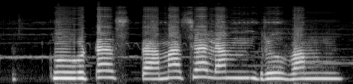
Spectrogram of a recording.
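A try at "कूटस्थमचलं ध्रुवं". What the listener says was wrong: ధ్రువం, అక్కడ ఒత్తుధ ఉంది కదా, తాత దద్ధ అంటాం కదా, ఆ ధ రావాలి. అక్కడ స్థా దగ్గర కూడా నొక్కి రావాలి.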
